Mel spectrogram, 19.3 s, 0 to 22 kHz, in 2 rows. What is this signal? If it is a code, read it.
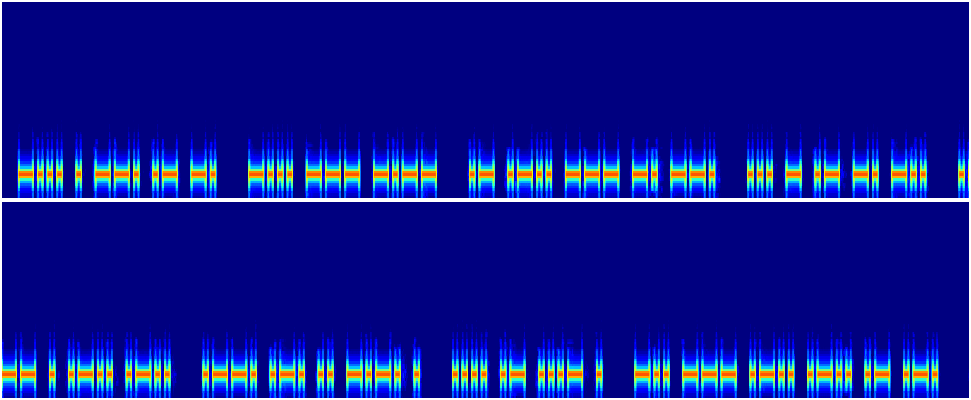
Morse code, heard as a keyed tone, about 25 wpm, 500 Hz. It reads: BEGAN BOY ALONG STAND WELL PRICE HAVE DOLLAR
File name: 632 words / 632 Words 25WPM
